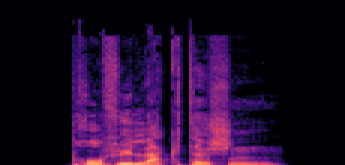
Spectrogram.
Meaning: inflection of prophylaktisch: 1. strong genitive masculine/neuter singular 2. weak/mixed genitive/dative all-gender singular 3. strong/weak/mixed accusative masculine singular 4. strong dative plural
- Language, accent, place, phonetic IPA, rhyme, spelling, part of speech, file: German, Germany, Berlin, [pʁofyˈlaktɪʃn̩], -aktɪʃn̩, prophylaktischen, adjective, De-prophylaktischen.ogg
